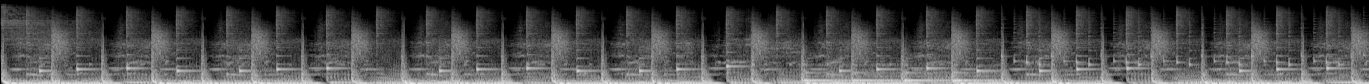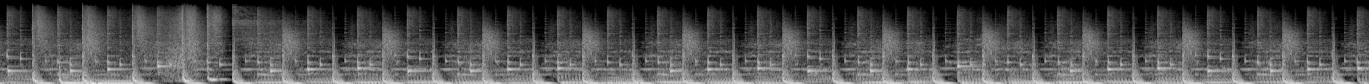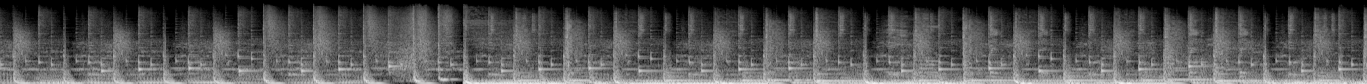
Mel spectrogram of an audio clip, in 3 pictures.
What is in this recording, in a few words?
madness phonk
